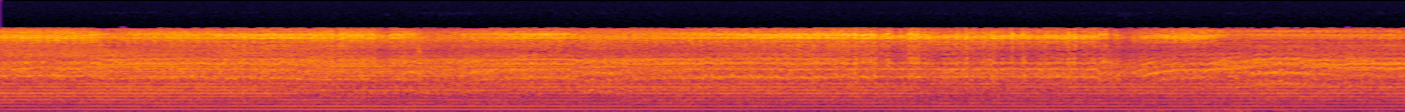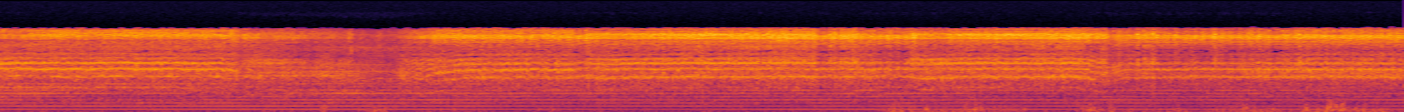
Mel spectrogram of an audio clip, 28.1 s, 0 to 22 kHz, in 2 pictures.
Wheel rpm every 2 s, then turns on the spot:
110, 100, 100, 110, 110, 100, 110, 110, 60, 100, 110, 110, 110, 110.
none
